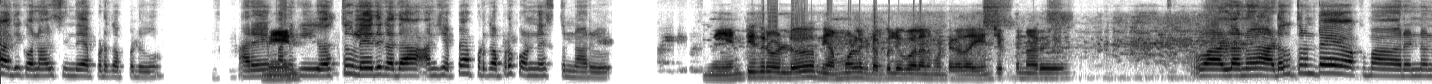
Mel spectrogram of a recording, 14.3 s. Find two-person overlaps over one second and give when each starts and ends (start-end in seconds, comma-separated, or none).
none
